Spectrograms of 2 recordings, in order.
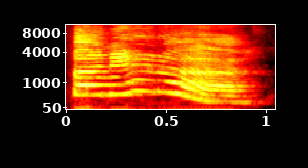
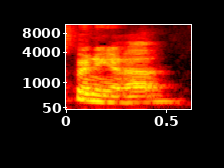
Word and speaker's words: banana: with banana guess what there are multiple ways you can pronounce banana some of us might say it like banana but depending on where you live you might say it like banana which is really exciting for two reasons one it sounds extra fancy but two when you pronounce it like banana it rhymes with something else can you guess what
